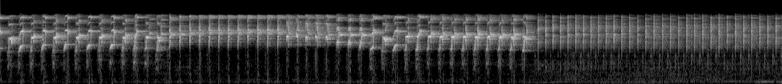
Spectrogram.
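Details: A lovebird delivering a long ngekek, the drawn-out chattering trill meant to set rival lovebirds singing; dense, rapid high pulses that drop noticeably in loudness near the end yet keep going.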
